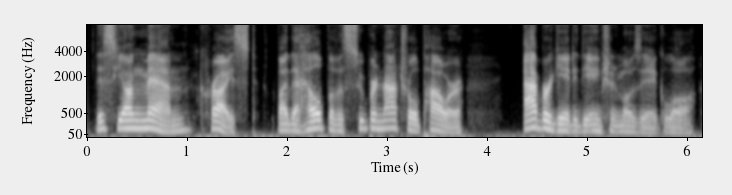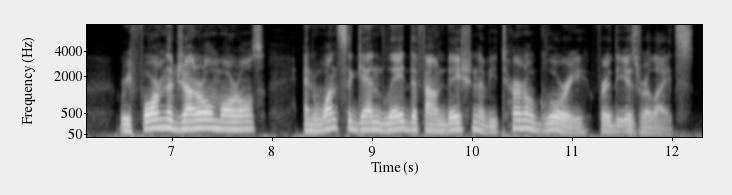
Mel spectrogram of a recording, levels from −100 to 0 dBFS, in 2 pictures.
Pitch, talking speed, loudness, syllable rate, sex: 130 Hz, 155 wpm, -22 LUFS, 5.4 syllables/s, male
